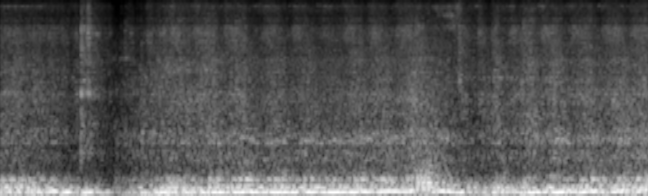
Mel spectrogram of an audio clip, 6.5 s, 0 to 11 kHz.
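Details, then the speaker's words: 1969 International C1100 pickup with Valiant 265 Hemi six, first start after sitting years: lumpy uneven idle with wandering beats; rough running from vacuum leak, open brake booster hose; owner also suspects lifters or dodgy plugs. "Will it run? Yeah, it will run. It's running like a bit of a hairy goat."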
